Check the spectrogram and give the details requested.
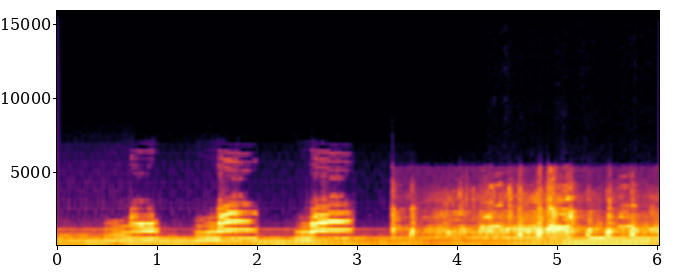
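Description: A cat meows three times, each call rising in pitch. About three seconds in, the sound switches to a flock of chickens clucking.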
